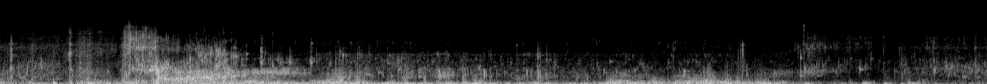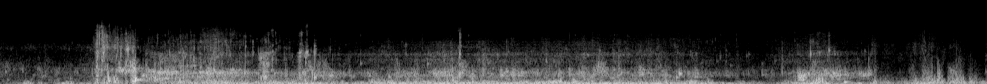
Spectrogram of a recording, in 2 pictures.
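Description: Sea water sloshing and splashing close to a head-mounted action camera as a person wades through shallow water, in irregular swelling surges over a low rumble; near the end the camera dips underwater.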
